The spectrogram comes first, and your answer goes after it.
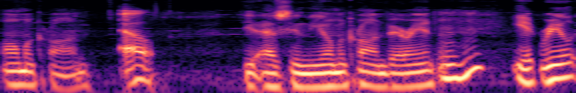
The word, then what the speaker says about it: Omicron: oh as in the Omicron variant it real the Oxford dictionary has several different ways to pronounce it but the preferred way is Omicron obicron Omicron Omicron I'm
